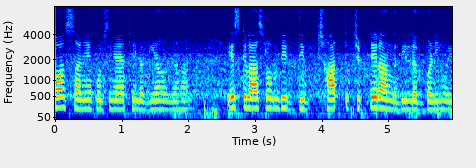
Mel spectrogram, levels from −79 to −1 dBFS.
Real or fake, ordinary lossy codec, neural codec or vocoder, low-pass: real; none; none; none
